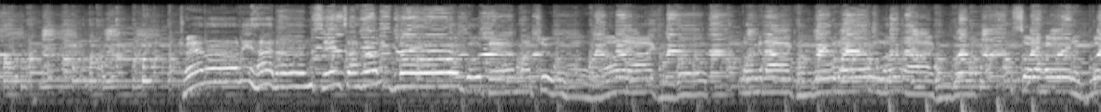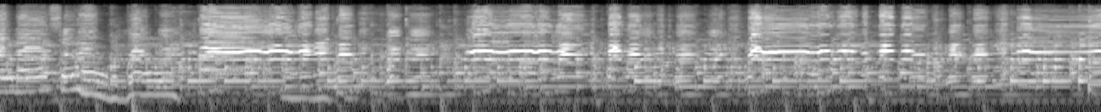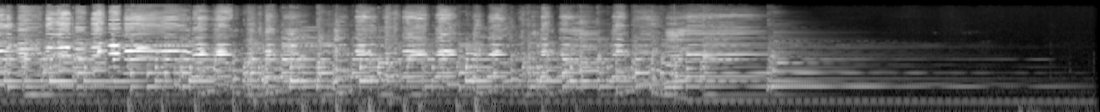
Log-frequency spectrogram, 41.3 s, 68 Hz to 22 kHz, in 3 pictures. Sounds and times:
Banjo: 0.0 - 38.6.

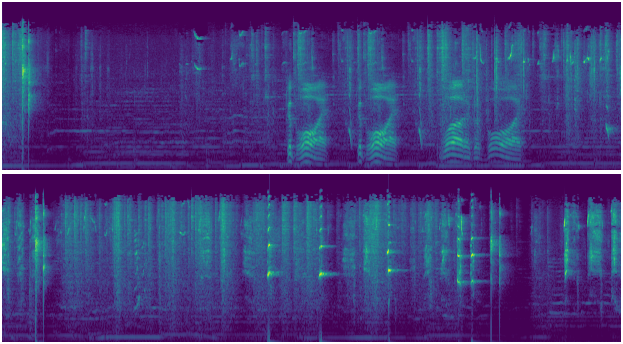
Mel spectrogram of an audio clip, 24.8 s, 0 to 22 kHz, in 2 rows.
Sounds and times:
Whimper (dog): 9.4 - 12.9, 14.4 - 15.3, 18.7 - 22.0, 23.6 - 24.7.

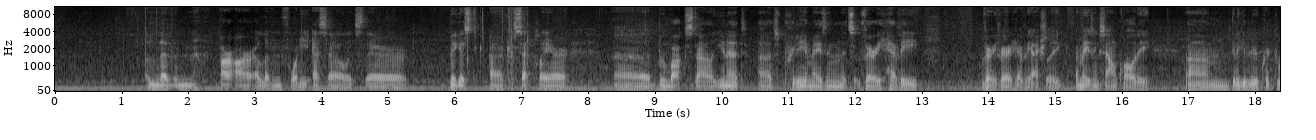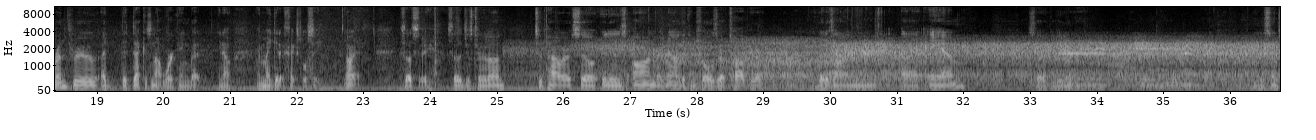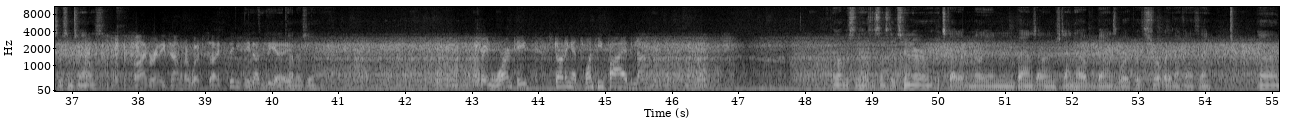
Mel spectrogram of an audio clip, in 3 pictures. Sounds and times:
Speech: 1.3 - 7.7, 8.4 - 13.0, 13.9 - 23.0, 23.6 - 29.0, 29.8 - 32.1, 33.0 - 33.8, 36.4 - 40.8, 43.0 - 45.8, 48.4 - 54.2, 54.8 - 55.1
Radio: 23.8 - 55.1.

